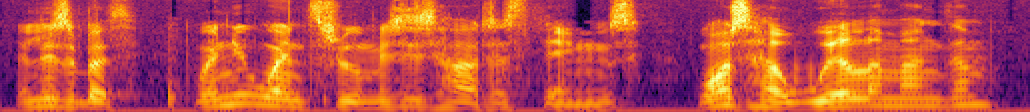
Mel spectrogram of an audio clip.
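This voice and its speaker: An actor playing a scheming, nervy murderous nephew in a radio drama, agitated and prone to stammering outbursts. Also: male voice, a little high, lively intonation, fairly quick, a bit bright, slight background noise. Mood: brisk, uneasy.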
